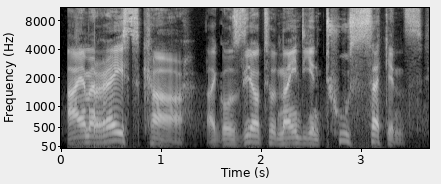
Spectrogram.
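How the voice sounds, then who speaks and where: A man's voice: mid-range voice, sing-song, normal speed, a bit bright. A man voicing a boastful, impatient male race car who speaks stiffly and formally. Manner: stiff, proud, formal phrasing. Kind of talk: animated game voice acting.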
